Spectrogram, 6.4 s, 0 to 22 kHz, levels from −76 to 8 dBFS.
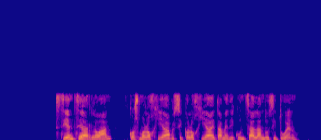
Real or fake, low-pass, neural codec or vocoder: real; 7.2 kHz; none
